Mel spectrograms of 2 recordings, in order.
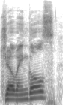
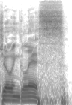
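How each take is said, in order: First: The surname is said in a plain English style. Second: The surname is said in a Spanish style. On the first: This is the name's real pronunciation. "I know it's Joe Ingles" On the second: The speaker jokingly gives him a Latin name. "I insist on calling him Joe Ingles"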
